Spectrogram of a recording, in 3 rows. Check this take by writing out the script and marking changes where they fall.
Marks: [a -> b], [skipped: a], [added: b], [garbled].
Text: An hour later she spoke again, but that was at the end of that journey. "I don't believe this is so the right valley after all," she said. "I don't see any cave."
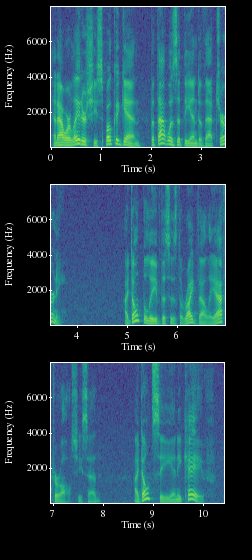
An hour later she spoke again, but that was at the end of that journey. "I don't believe this is [skipped: so] the right valley after all," she said. "I don't see any cave."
